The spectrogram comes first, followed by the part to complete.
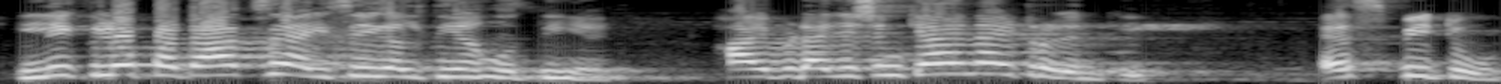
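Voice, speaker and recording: Speaking in an expressive, high-pitched voice, a woman dictates notes during a chemistry lecture, quizzing students and supplying the answers herself. Key terms get spelled out slowly while she hurries everyone to write faster. Her voice echoes with a long hall reverb.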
